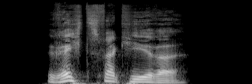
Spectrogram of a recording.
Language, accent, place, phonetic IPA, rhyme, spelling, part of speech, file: German, Germany, Berlin, [ˈʁɛçt͡sfɛɐ̯ˌkeːʁə], -ɛçt͡sfɛɐ̯keːʁə, Rechtsverkehre, noun, De-Rechtsverkehre.ogg
- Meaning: nominative/accusative/genitive plural of Rechtsverkehr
